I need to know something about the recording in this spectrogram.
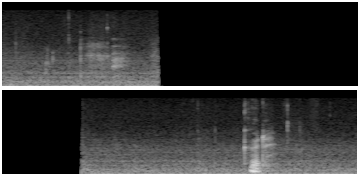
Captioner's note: silence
